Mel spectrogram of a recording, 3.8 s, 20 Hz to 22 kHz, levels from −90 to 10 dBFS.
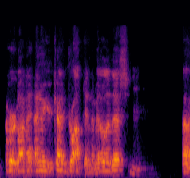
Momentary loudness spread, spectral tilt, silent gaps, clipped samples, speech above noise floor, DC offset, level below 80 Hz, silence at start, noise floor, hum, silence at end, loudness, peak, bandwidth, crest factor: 8 LU; -6.5 dB/octave; none; under 0.1%; 61 dB; under 0.1%; -70 dBFS; 0.1 s; -83 dBFS; none; 0 s; -22 LUFS; -6 dBFS; 10.5 kHz; 18 dB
